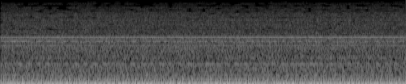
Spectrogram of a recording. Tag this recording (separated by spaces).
High Motor SFX Engine Car Inside RPM Transportation BMW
